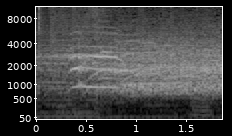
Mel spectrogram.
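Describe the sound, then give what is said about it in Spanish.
A large crowd at a celebration concert in Windsor roars and whoops continuously in applause for William, a dense wash of cheering with a few higher shouts rising above it, loud and sustained throughout with no clear speech. “El hermano William, sin embargo, fue muy aplaudido anoche en el concierto de celebración.”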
